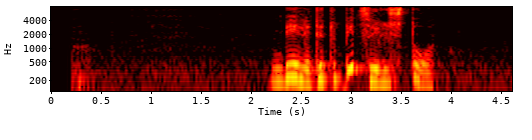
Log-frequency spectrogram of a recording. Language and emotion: Russian, angry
